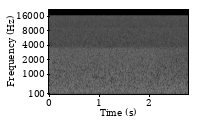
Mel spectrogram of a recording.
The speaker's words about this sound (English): And it's starting to rain again here at River Valley. The umbrella's coming up. Steady shower right now.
